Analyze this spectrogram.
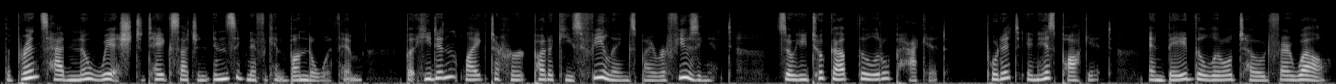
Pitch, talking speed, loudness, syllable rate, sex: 220 Hz, 190 wpm, -20 LUFS, 5.2 syllables/s, female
